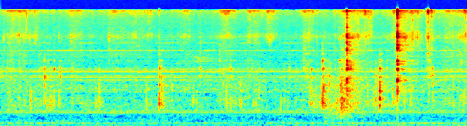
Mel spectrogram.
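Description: Fingers mixing chopped onion, green chilli, curry leaves and coriander on a ceramic plate: faint rustling with scattered light clicks against the plate, and a few sharper clicks near the end.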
